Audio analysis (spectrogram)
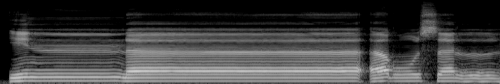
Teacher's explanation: ditahan bunyi suara nnya dipanjangkan dua harakat karena ia terdapat bacaan ghunah · Arusalna rnya ditebalkan karena ada huruf ro yang sukun didahului dengan fathah. Maka rnya menjadi ro yang tafhim yaitu ro yang dibaca dengan tebal. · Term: gunnah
